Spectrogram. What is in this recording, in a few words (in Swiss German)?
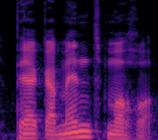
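"pergamentmacher", Bas Rhin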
